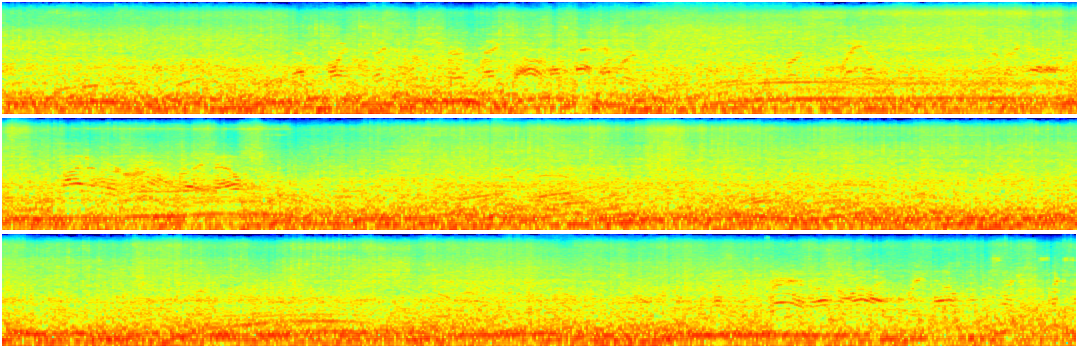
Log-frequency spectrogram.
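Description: Demolition derby car engines running steadily together, with voices shouting over them.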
